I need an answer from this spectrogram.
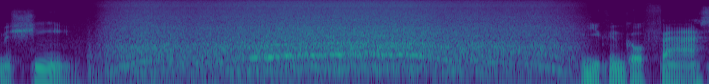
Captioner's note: whooshing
